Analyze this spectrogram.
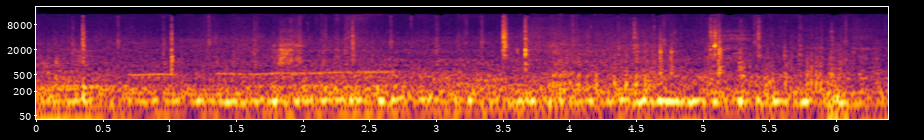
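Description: A car's engine and road noise heard from inside the cabin while driving, a steady low hum with scattered light clicks.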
